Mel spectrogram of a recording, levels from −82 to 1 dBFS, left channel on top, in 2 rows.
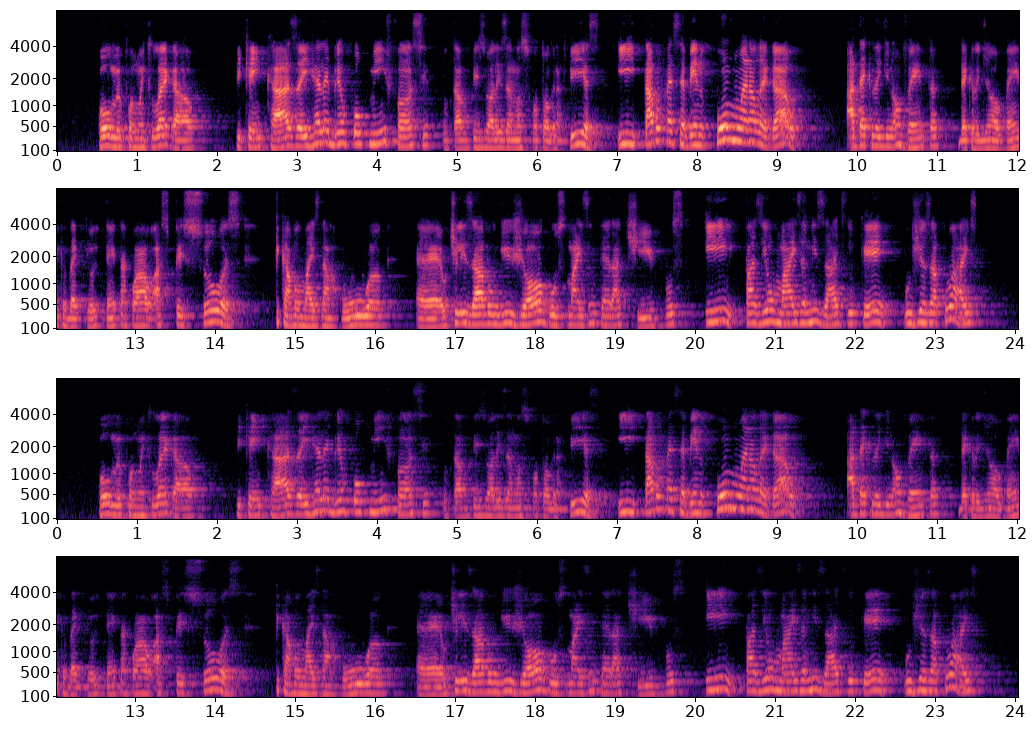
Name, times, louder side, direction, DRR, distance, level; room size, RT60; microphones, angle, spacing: voice 1, 0.5-1.8 2.2-6.7 7.0-9.3 9.9-14.3 14.8-16.1 16.5-19.8 20.1-23.5, left 5 dB, 90° left, 14 dB, 0.7 m, -24 dB
21.5 x 19.0 x 2.9 m, 0.84 s
head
